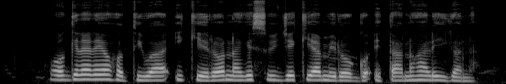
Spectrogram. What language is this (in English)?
Kikuyu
